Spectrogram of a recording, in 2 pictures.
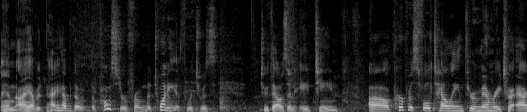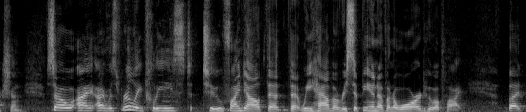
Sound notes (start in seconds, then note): none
